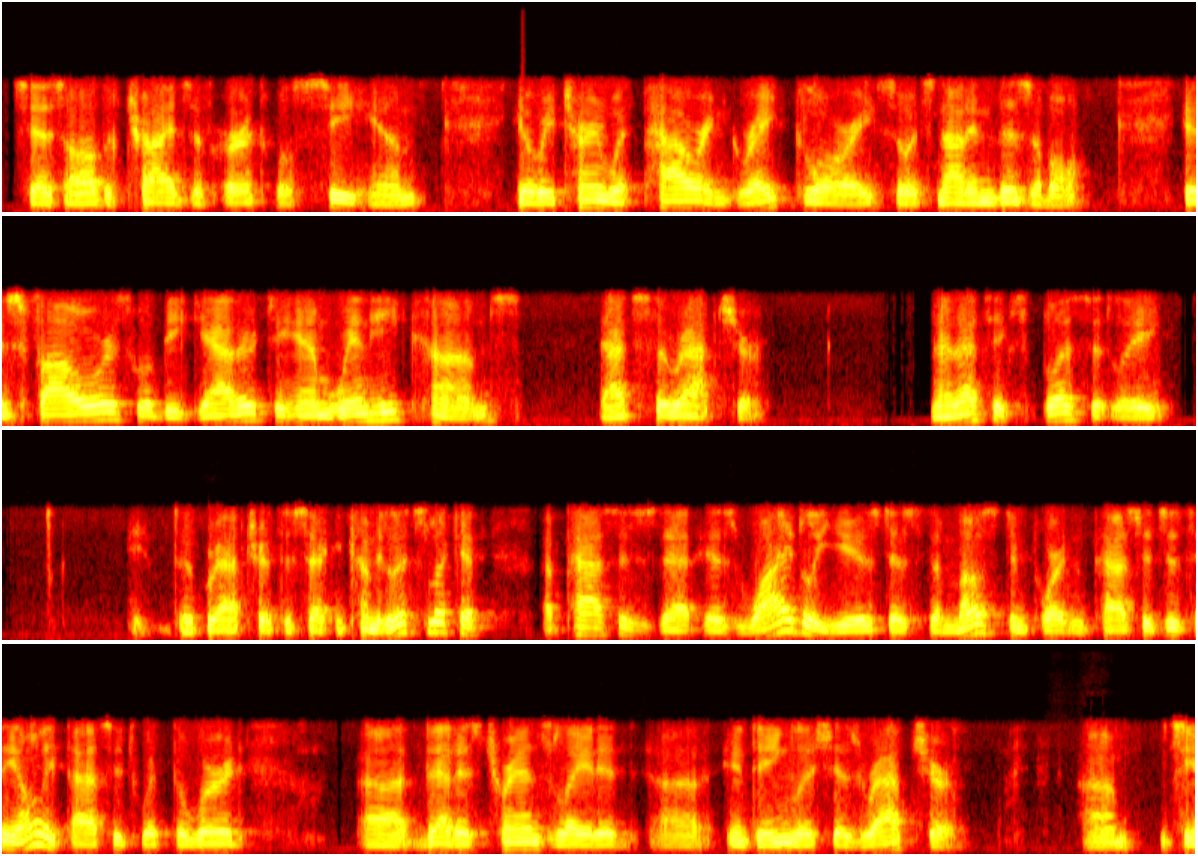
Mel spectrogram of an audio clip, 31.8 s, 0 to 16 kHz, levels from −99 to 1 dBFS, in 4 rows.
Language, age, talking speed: English, 50-69, 140 wpm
